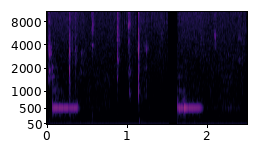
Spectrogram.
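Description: Very faint computer-keyboard typing, scattered key clicks, with a short low beep that recurs about every second and a half.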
